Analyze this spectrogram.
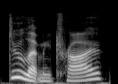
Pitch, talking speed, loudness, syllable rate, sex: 210 Hz, 205 wpm, -16 LUFS, 4.4 syllables/s, female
